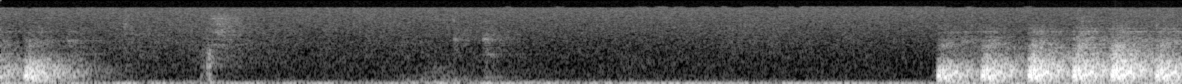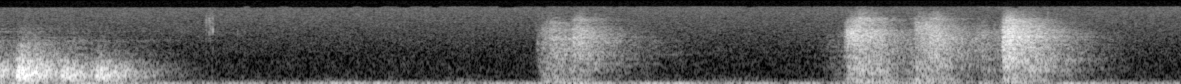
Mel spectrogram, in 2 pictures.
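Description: Knocking on a locked door, heard as a few quiet, dull raps clustered toward the end over a faint background.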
